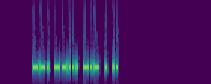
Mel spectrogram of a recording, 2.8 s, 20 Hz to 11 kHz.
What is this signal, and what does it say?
Morse code, heard as a keyed tone, about 52 wpm, 700 Hz. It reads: G7KEI
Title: DXCC-100 Call Signs - 5 Characters - Repeated 3x - 50wpm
